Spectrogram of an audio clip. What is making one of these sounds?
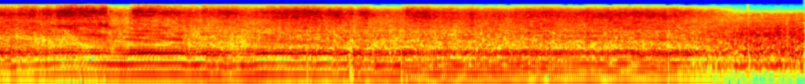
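Gravel sprays and rattles under spinning tyres.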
